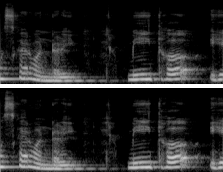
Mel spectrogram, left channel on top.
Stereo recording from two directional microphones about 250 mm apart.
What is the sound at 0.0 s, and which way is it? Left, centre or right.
A woman's voice, centre.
